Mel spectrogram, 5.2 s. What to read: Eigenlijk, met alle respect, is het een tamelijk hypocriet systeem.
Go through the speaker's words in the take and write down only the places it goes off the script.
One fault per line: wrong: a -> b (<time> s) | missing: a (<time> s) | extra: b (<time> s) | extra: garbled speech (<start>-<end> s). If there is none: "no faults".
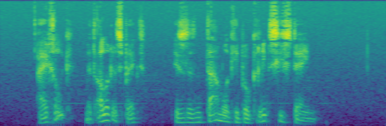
no faults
